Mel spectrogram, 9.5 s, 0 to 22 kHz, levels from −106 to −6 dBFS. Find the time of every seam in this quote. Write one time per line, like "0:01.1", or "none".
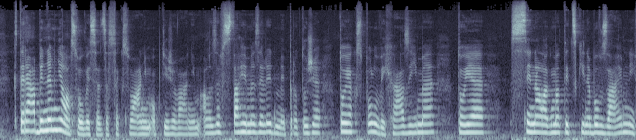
none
